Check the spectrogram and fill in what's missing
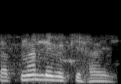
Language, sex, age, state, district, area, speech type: Maithili, male, 30-45, Bihar, Sitamarhi, rural, conversation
